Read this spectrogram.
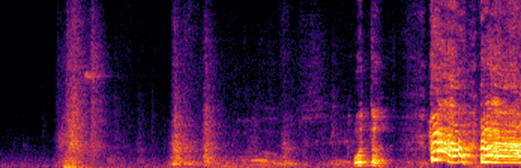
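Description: Young men talk nearby.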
